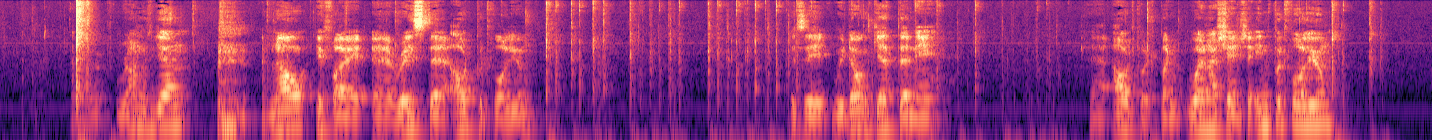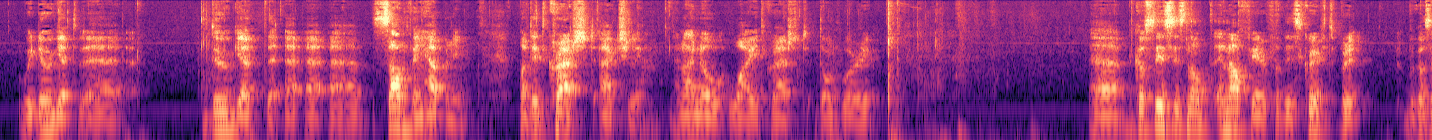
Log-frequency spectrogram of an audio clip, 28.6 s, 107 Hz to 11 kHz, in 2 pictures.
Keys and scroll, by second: 7.1 super+\, 7.9 super+\, 10.0 super+'.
